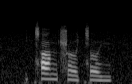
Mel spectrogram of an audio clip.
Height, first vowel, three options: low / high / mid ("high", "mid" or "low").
low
